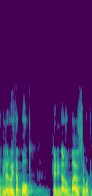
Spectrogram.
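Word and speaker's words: Biot–Savart: Heading डालो, बायो सेवर्ट लॉ, बायो सेवर्ट लॉ, बायो सेवर्ट का नियम। हिंदी वाले टी साइलेंट रखेंगे, मतलब बायोट मत लिखना, हिंदी वाले बायो ही लिखना।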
